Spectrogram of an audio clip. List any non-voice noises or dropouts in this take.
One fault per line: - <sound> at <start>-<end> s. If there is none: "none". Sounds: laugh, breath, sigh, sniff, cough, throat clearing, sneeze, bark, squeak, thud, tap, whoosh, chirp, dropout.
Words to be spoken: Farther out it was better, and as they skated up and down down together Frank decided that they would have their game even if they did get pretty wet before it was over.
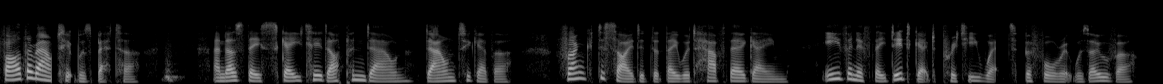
- dropout at 0.5-0.6 s
- whoosh at 1.6-1.9 s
